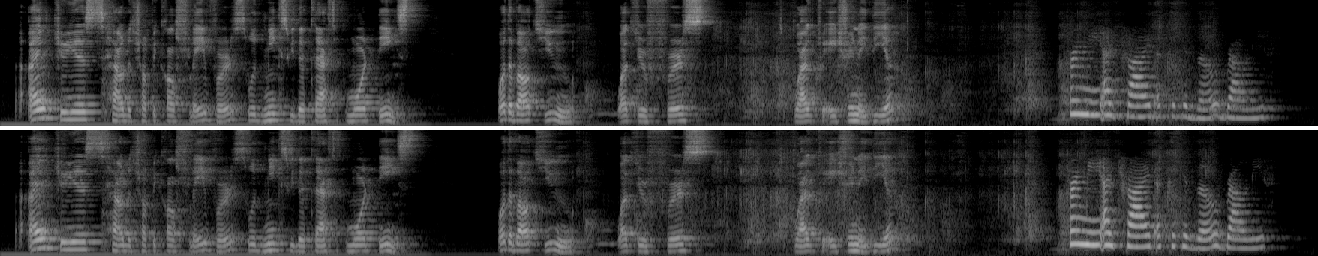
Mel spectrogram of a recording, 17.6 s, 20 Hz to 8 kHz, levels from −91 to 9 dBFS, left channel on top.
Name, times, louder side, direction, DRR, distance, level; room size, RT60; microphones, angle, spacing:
voice 1, 0.4-5.5 6.6-7.7 8.0-9.4 10.6-12.0, left 3 dB, 20° left, 2 dB, 0.9 m, -34 dB
sound 1, 7.6-16.2, right 2 dB, 20° right, 7.4 m, -56 dB
voice 2, 14.2-17.0, right 4 dB, 75° right, 10 dB, 0.9 m, -32 dB
19.0 x 9.1 x 7.1 m, 0.82 s
head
